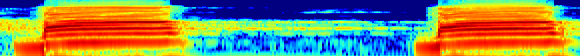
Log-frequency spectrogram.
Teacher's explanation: آواز اور منہ کھول کر اور ایک الف کی مقدار میں اسے کھینچیں گے یعنی 2 حرکت کے برابر.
